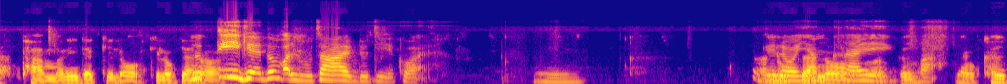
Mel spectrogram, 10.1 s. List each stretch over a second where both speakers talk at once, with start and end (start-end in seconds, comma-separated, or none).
7.6-9.1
